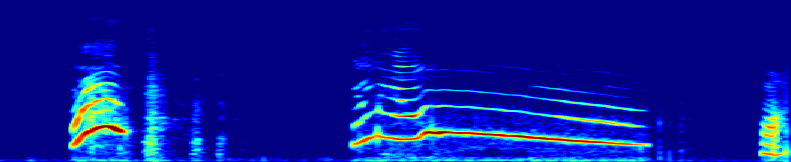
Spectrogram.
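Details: Indoor kitten producing a short rising meow, then a drawn-out meow lasting about two seconds that slowly falls in pitch, with a brief further meow at the end and a few soft clicks between.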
